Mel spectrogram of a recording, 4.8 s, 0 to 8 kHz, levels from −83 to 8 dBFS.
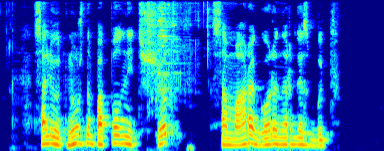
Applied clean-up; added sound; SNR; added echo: classical method Wiener filter.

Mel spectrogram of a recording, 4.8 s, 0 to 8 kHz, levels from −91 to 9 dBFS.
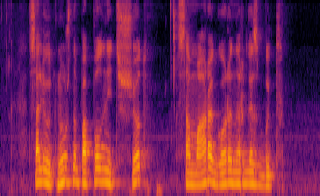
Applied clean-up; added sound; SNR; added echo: none; none; none; none.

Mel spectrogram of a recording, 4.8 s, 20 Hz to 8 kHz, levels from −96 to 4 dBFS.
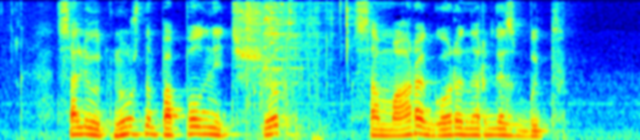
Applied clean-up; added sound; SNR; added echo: none; Shatter; 14 dB; none.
